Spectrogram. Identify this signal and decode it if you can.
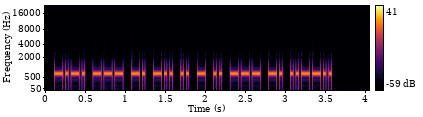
Morse code, heard as a keyed tone, about 34 wpm, 700 Hz. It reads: CONDITION?
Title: Sentences from Top 1000 Words 35wpm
